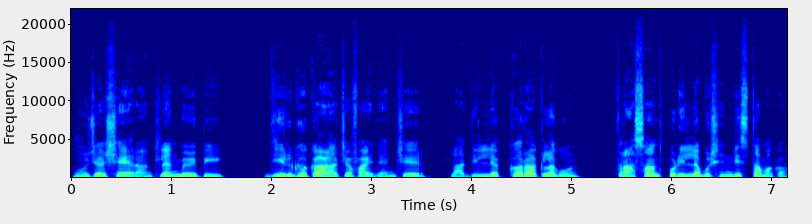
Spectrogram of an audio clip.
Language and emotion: Goan Konkani, sad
